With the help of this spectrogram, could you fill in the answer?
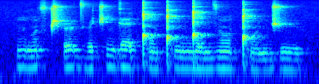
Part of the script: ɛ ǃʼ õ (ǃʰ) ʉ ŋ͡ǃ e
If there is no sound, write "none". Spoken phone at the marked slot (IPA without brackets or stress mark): ǃʰ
